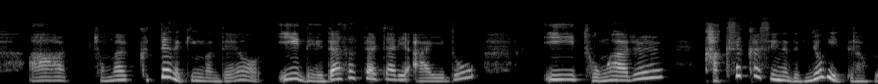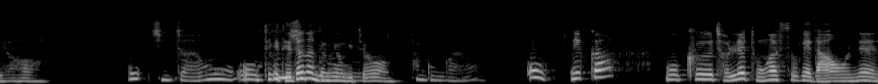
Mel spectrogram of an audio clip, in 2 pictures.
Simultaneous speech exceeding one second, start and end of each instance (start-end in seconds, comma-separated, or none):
11.2-12.5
